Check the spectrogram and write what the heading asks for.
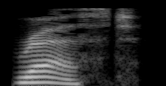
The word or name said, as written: rest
